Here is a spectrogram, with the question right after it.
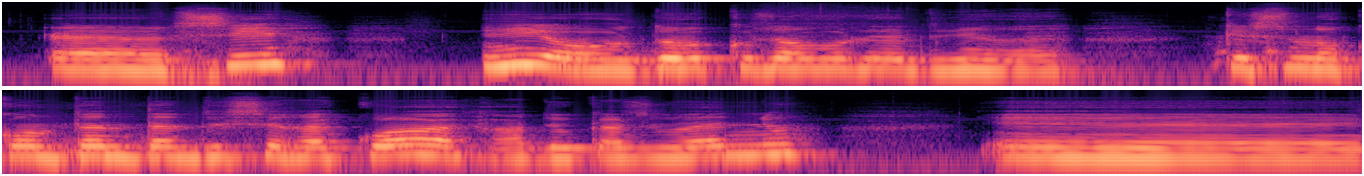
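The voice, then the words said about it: French accent speaking Italian. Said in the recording (Italian): “con il mio accento francese ... Ma è sexy il tuo accento ... l'accento francese ... È bellissimo il tuo accento ... È sensuale.”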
